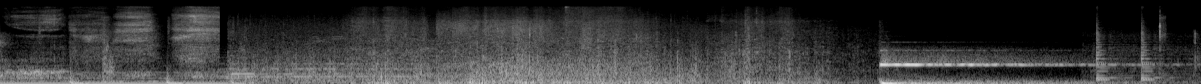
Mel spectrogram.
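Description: Gusty windstorm wind at night, a steady rushing noise over the microphone, with music underneath. Near the end, a loud steady high tone cuts in suddenly and holds for about two seconds.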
